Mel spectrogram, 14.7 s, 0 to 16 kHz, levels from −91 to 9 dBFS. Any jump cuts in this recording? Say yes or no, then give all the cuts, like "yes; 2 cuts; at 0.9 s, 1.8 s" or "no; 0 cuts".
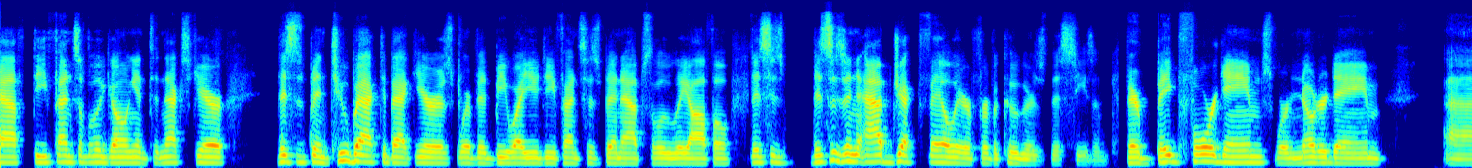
yes; 2 cuts; at 7.5 s, 11.2 s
